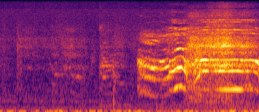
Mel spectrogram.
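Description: A rooster crows nearby, a single loud rising cock-a-doodle-doo in the second half after a moment of quiet farmyard background.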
